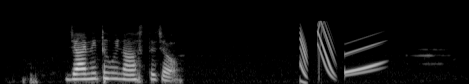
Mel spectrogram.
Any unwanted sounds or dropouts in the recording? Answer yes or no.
yes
